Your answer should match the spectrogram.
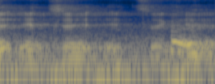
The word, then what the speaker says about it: GIF: It's a soft J. It's a GIF.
